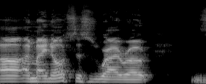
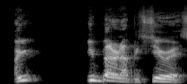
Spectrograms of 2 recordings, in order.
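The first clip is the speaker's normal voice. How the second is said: put-on tough-guy voice, faster; 4 dB louder than usual. Retelling Zak Bagans confronting someone, Zak Bagans put-on tough guy. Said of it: "puts on this tough guy thing".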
